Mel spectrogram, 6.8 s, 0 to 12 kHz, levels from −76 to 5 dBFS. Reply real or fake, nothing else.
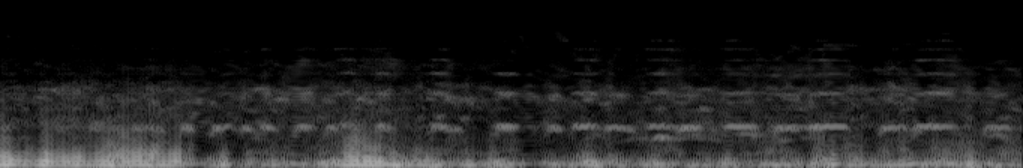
fake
